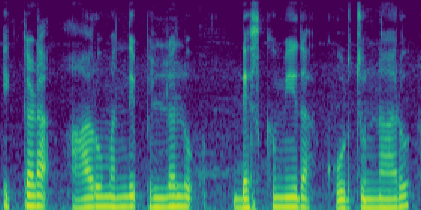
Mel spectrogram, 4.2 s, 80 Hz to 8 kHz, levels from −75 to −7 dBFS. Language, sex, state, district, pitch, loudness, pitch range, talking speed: Telugu, male, Telangana, Hyderabad, 130 Hz, -18 LUFS, 120-140 Hz, 100 wpm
